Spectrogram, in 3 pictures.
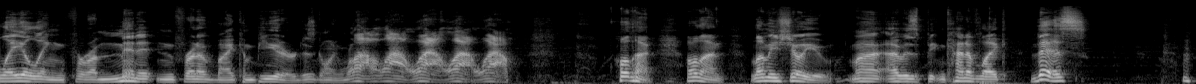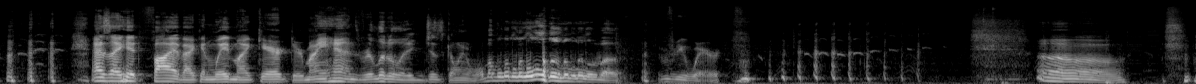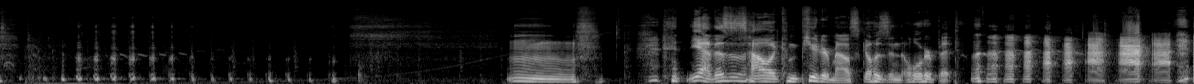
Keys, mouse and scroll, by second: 21.8 click.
